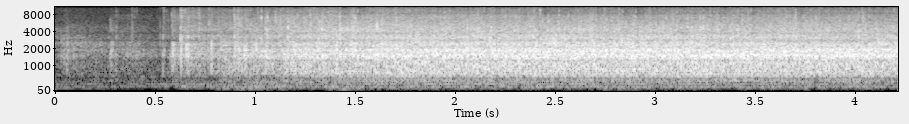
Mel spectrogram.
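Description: Audience applauding, starting about half a second in, swelling quickly and then holding steady.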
